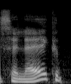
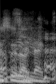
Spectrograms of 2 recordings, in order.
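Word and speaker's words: Ceylac: Alors, Catherine Sellac et Bernard Pivot, vous préférez une question de qui? – Eh bien, prenons Catherine Sellac pour être... – Sellac, elle est très sélecte, mais c'est Sellac.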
